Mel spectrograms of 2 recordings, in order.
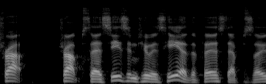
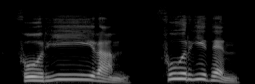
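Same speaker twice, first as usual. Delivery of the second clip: put-on Japanese-accented English, pitched higher; 6 semitones higher than usual. Speaker says a name aloud again, in her best Japanese-English accent. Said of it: "I did my best Japanese English".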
